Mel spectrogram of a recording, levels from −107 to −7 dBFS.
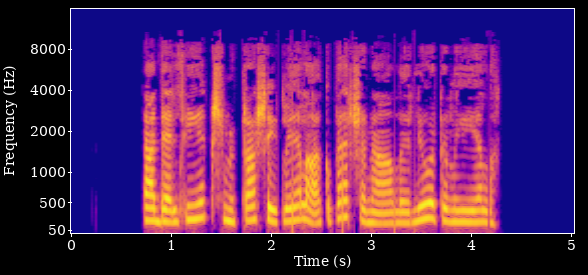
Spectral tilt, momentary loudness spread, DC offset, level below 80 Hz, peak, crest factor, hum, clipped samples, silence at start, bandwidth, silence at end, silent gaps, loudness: -5.5 dB/octave; 5 LU; under 0.1%; -56 dBFS; 0 dBFS; 18 dB; none; under 0.1%; 0.7 s; 9.2 kHz; 0.8 s; none; -17 LUFS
